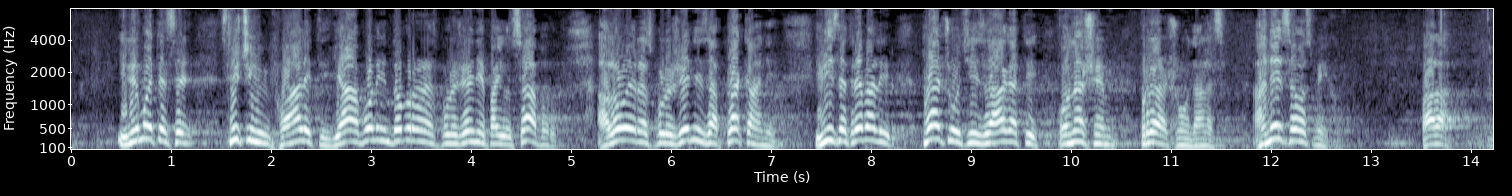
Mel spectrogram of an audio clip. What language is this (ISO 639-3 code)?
hrv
